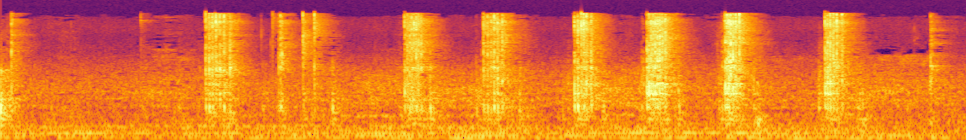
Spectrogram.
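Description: A ratchet wrench clicks in short bursts against metal bolts.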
